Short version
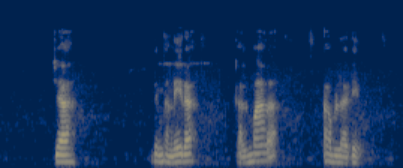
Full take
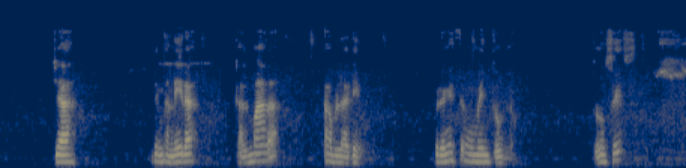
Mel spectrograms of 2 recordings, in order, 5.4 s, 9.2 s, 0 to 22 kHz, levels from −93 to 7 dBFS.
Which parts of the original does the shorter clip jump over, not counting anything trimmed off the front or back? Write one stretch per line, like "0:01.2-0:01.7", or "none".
none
